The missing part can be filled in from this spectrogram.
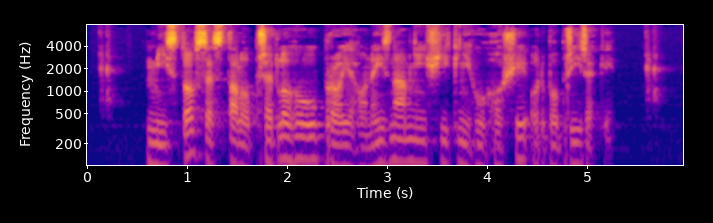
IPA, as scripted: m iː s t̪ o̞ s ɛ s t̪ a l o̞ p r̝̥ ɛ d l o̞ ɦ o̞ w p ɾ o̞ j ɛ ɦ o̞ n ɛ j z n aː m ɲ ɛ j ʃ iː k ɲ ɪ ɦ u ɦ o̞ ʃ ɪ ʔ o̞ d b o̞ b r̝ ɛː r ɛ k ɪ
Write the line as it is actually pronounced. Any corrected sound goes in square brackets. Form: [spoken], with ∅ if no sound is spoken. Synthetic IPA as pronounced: m iː s t̪ o̞ s ɛ s t̪ a l o̞ p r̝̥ ɛ d l o̞ ɦ o̞ w p ɾ o̞ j ɛ ɦ o̞ n ɛ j z n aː m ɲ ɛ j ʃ iː k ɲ ɪ ɦ u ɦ o̞ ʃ ɪ ʔ o̞ d b o̞ b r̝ [iː] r ɛ k ɪ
